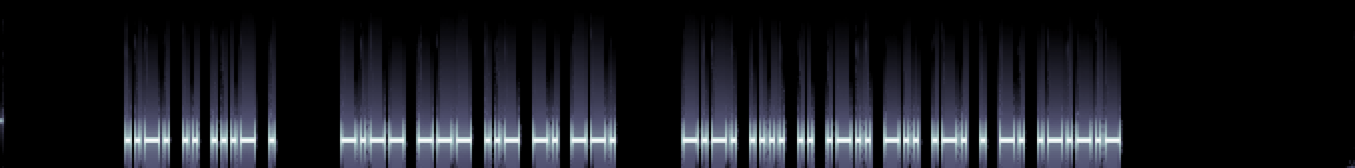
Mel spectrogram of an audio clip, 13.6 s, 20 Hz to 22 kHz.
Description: Morse code, heard as a keyed tone, about 25 wpm, 700 Hz. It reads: FIVE YOUNG CHILDREN.
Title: 2x Word-Spacing - Sentences from Top 400 Words - 25wpm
